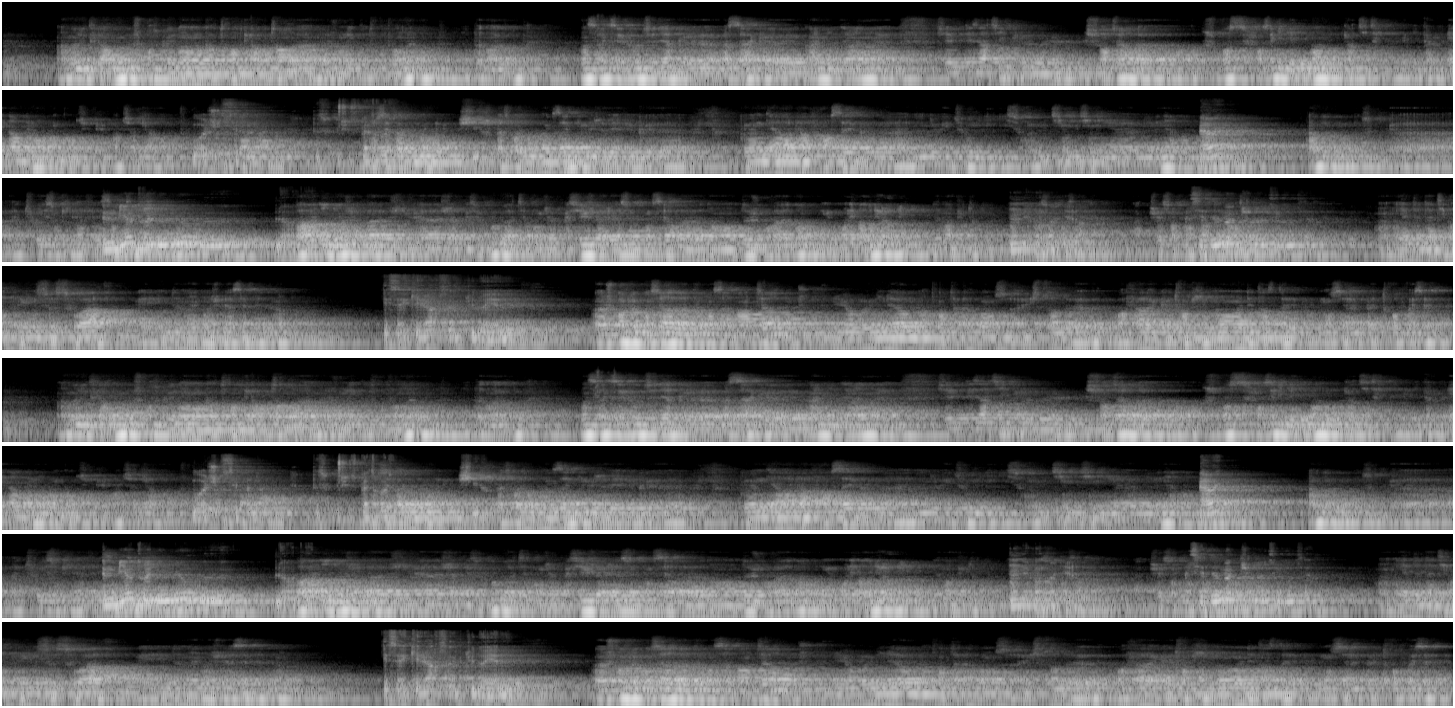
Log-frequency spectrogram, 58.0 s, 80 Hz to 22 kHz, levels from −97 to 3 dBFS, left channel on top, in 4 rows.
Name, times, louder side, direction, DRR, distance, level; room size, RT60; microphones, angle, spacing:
voice 1, 0.5-4.3 4.6-5.3 5.8-16.2 16.9-17.2 18.2-18.9 19.5-21.4 21.9-26.8 27.5-30.1 30.3-30.8 31.9-38.8 39.3-40.1 40.3-41.6 42.8-46.4 49.4-57.9, equal, 45° left, -2 dB, 5.6 m, -27 dB
voice 2, 16.4-16.9 17.6-18.4 19.1-19.4 26.5-26.8 30.0-31.4 31.7-32.2 39.1-39.8 40.8-42.2 47.3-48.7, right 1 dB, 40° right, 1 dB, 2.4 m, -27 dB
24.5 x 19.5 x 7.6 m, 2.6 s
head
